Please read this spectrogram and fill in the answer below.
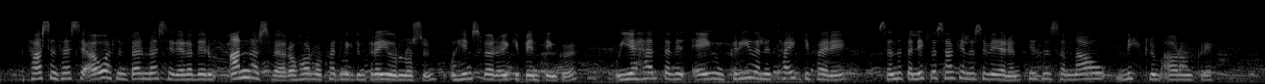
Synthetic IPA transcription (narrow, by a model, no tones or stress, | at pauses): θasɛmθɛsːɪaːwat̪lɪmpɛɾmɛðsjɛɾɛɾaðvɛːɾʏmanːar̥svɛːðaɾaɦɔɾvawkʰɛɾt̪nvɪcɛt̪ʏmt̪ɾeːjuɾlɔsʏnɔɣɦɪnsvɛːðaɾœːɥcɪpɪnt̪iŋkʏ | ɔɣjɛɦɛlt̪avɪðeːjɣʏmkɾiːðalɪt̪ʰaːjcɪfaːjɾɪ | sɛmðɛht̪alɪht̪lasamfjɛlasɛmvɪɛɾʏmt̪ʰɪlθɛsːanaːwmɪhklʏmʔa̰ːwɾawŋkɾɪ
